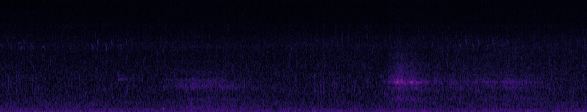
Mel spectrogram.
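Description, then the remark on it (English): Water burbles steadily in a small spring-fed stream, a continuous bubbling wash with a brief brighter gurgle near the end. No voices, just the flowing water. “Rise up again to standing and notice that you hear the sound of water burbling.”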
